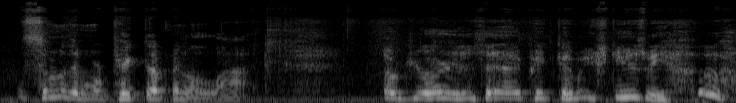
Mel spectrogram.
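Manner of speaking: words stretched by a yawn. Explaining what he paid for the cards, yawning while talking. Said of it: "I'm yawning a lot".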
